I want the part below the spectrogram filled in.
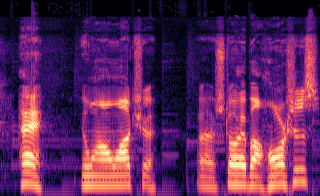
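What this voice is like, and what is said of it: Imitates another person's voice. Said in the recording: “my best impression of Bryce ... That is a perfect impression of me. That's exactly what I sound like.”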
